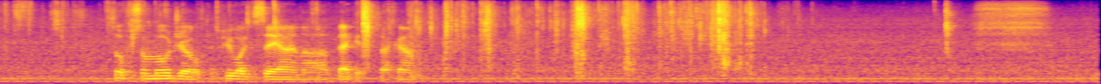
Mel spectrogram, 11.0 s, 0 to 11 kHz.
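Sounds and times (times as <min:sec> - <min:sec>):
wrapper crinkling rips: 0:00.0 - 0:08.2
steady low hum: 0:00.0 - 0:11.0
rustle of cards: 0:02.4 - 0:08.1.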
